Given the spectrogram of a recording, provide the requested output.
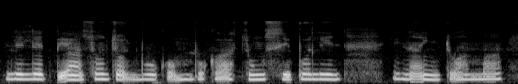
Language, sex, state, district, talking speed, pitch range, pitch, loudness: Mizo, female, Mizoram, Aizawl, 195 wpm, 215-240 Hz, 230 Hz, -16 LUFS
